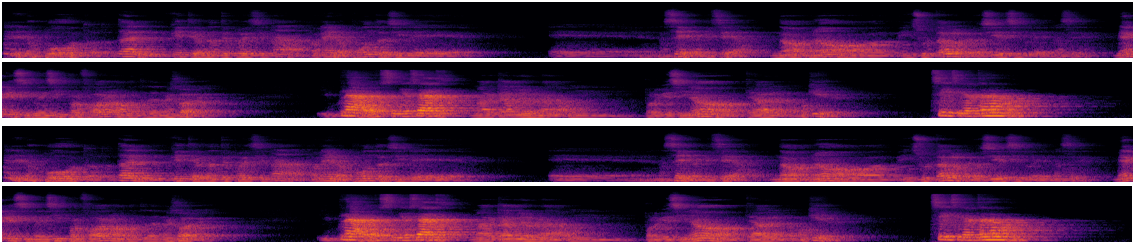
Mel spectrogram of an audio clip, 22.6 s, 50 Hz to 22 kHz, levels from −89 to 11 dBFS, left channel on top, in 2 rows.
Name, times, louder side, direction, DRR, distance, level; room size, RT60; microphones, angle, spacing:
voice 1, 0.0-4.6 5.5-10.8 11.1-13.4 14.5-15.1 15.5-15.7 16.0-19.7, right 1 dB, 25° right, -16 dB, 1.1 m, -31 dB
voice 2, 14.7-15.7 20.6-21.5, equal, 80° right, -13 dB, 1.1 m, -19 dB
2.5 x 2.4 x 3.2 m, 1.1 s
head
